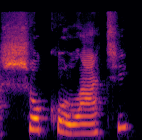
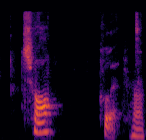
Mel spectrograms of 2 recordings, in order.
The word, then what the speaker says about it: chocolate: Então, em vez de falar chocolate, você vai falar chocolate, chocolate. Então, uma palavra que em português você tem 4 sílabas, em inglês ela diminuiu para 2 sílabas.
